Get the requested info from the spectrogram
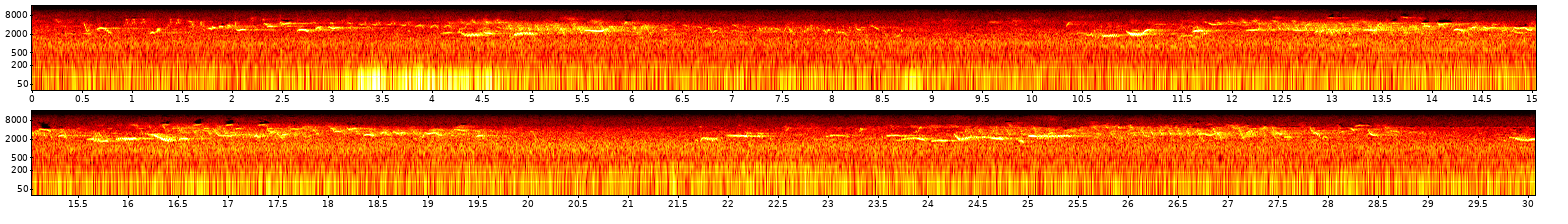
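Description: A songbird singing long bouts of quick, varied, high warbling phrases over a steady outdoor hiss. There are three bouts of several seconds each, with short pauses between them.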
